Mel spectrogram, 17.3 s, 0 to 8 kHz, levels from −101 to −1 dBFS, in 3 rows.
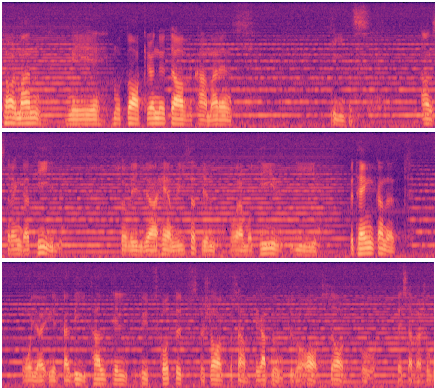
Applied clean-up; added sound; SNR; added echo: none; Musical instrument; 9 dB; none.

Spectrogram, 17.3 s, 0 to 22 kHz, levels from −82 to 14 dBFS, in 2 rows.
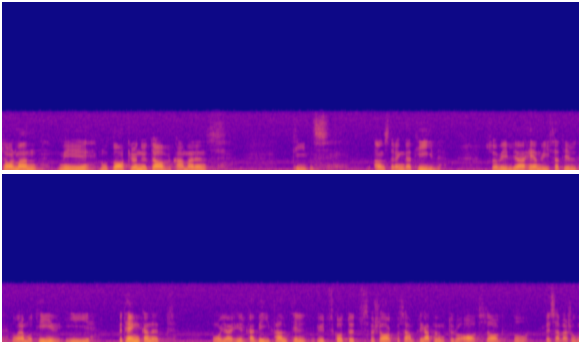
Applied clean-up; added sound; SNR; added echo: none; none; none; none.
